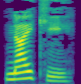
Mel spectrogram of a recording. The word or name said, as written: naiki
